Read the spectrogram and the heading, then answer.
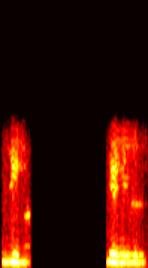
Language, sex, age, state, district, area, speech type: Hindi, female, 18-30, Uttar Pradesh, Bhadohi, rural, conversation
